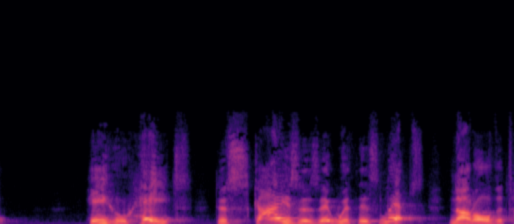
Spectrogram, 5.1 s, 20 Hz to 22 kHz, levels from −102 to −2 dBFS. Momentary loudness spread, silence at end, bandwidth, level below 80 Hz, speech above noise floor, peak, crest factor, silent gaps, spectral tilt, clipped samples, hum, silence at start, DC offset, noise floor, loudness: 11 LU; 0.1 s; 9.8 kHz; -76 dBFS; 45 dB; -16 dBFS; 20 dB; none; -6 dB/octave; under 0.1%; none; 0.9 s; under 0.1%; -79 dBFS; -35 LUFS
